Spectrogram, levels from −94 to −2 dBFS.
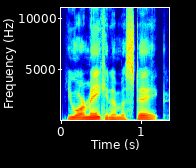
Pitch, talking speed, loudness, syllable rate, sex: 160 Hz, 220 wpm, -17 LUFS, 7.3 syllables/s, female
